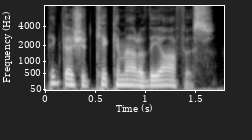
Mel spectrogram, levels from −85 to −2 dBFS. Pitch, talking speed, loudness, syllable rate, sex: 140 Hz, 335 wpm, -16 LUFS, 7.0 syllables/s, male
